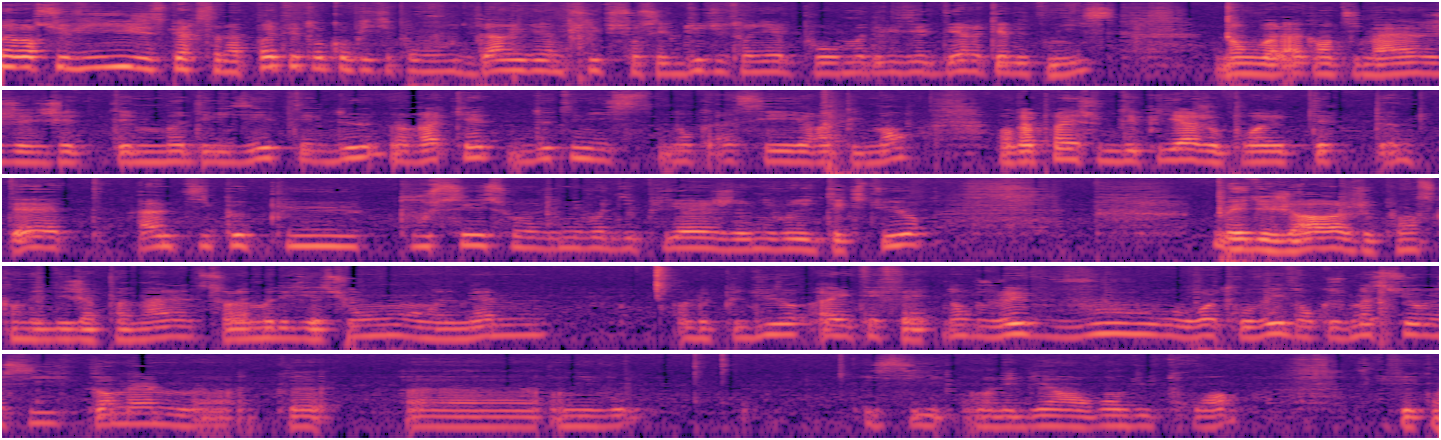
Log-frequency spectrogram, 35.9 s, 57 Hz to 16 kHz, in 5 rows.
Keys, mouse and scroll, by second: 32.3-34.1 drag.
